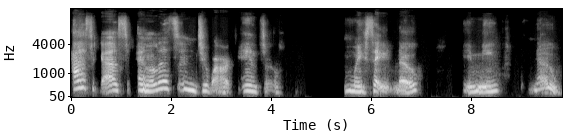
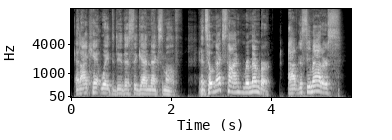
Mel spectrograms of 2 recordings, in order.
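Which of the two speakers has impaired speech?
The first: severe anoxic brain injury; severe, wheelchair; early unable to speak, tracheostomy, sometimes types to communicate.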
